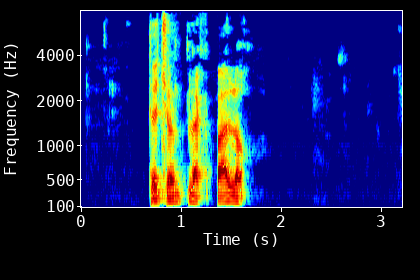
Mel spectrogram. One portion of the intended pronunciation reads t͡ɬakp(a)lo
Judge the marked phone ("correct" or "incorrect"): correct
